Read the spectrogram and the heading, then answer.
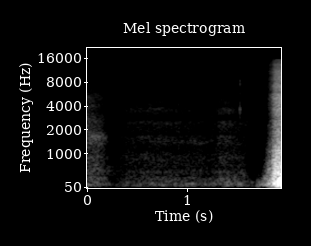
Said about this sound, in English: ASMR, are you breathing hard?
